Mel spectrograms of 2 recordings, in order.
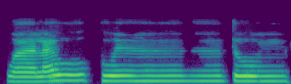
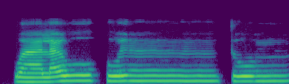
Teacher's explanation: ifanya juga tipis karena bertemunya dengan huruf ta. Walau kuntum gitu nanti tipis-tipiskan walau kuntum ya.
